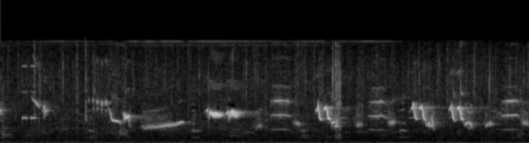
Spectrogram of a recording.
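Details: Male bluethroat (Luscinia svecica) sings to keep rivals away and tell females he is present: a quick, varied run of sharp metallic chirps, trills and buzzy notes, high-pitched and jumbled, over a low rumbling background.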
